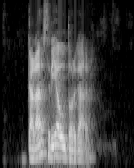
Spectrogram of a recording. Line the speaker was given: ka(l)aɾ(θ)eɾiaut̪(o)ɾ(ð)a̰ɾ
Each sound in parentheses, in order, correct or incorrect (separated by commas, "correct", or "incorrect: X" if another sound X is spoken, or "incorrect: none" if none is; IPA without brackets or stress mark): correct, incorrect: s, correct, incorrect: ɣ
